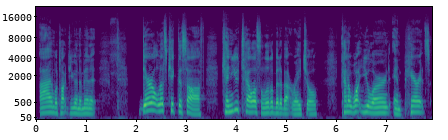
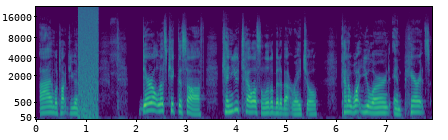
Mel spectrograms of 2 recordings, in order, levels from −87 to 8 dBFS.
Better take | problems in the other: first | audio cutting out; filled with static; at 1 s

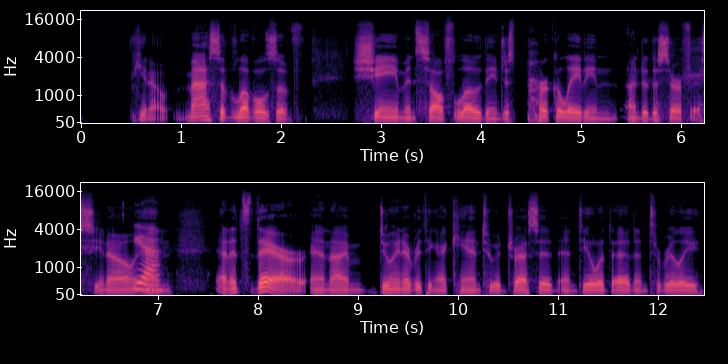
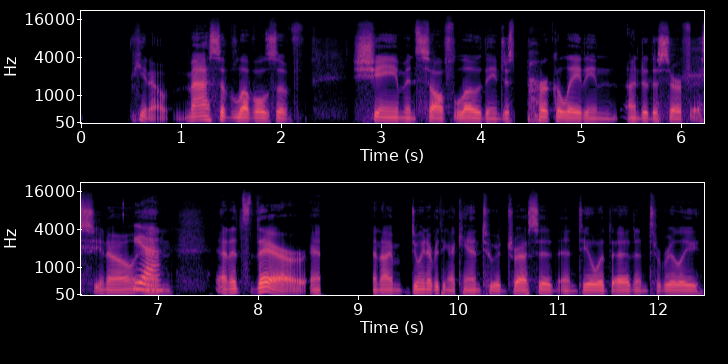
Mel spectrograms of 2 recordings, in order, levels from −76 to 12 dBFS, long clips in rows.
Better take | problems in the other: first | audio freezing; at 8.5 s for 0.5 s

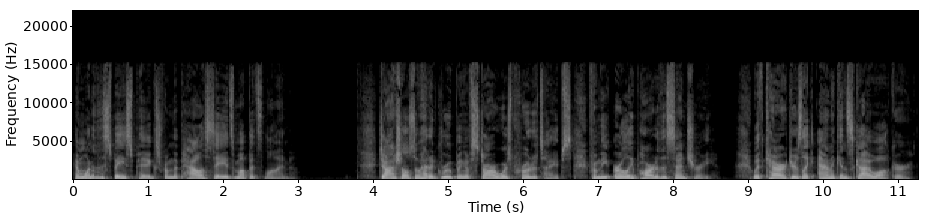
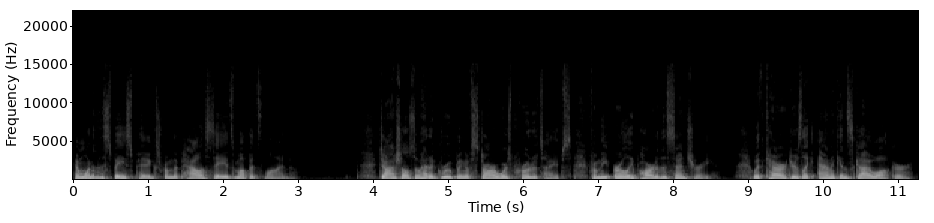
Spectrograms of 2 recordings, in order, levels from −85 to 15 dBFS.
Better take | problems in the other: first | muffled; very; fading above 1.5 kHz

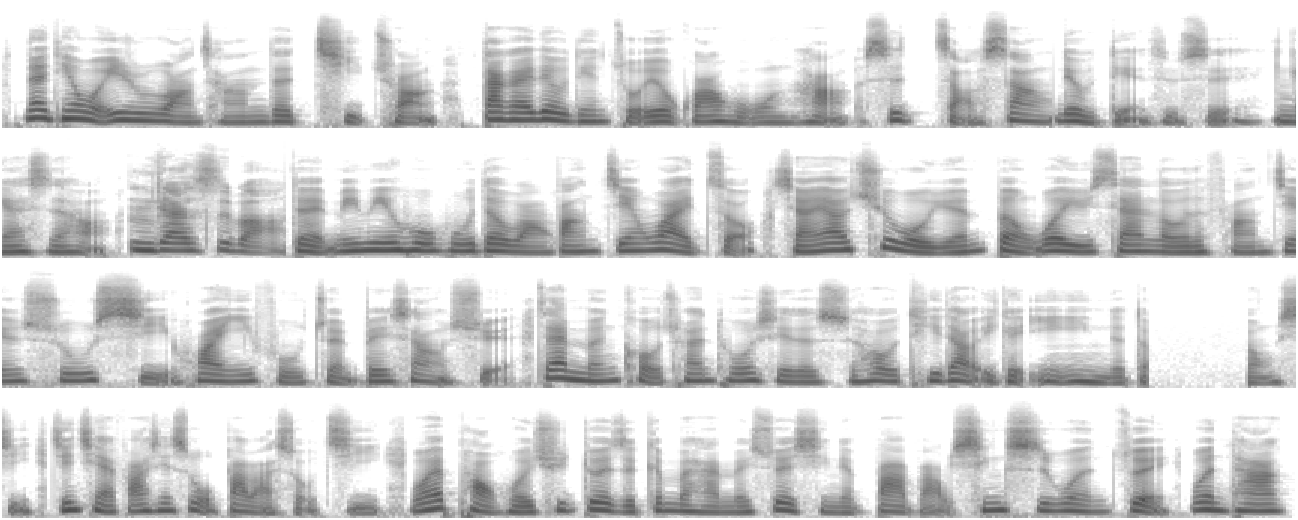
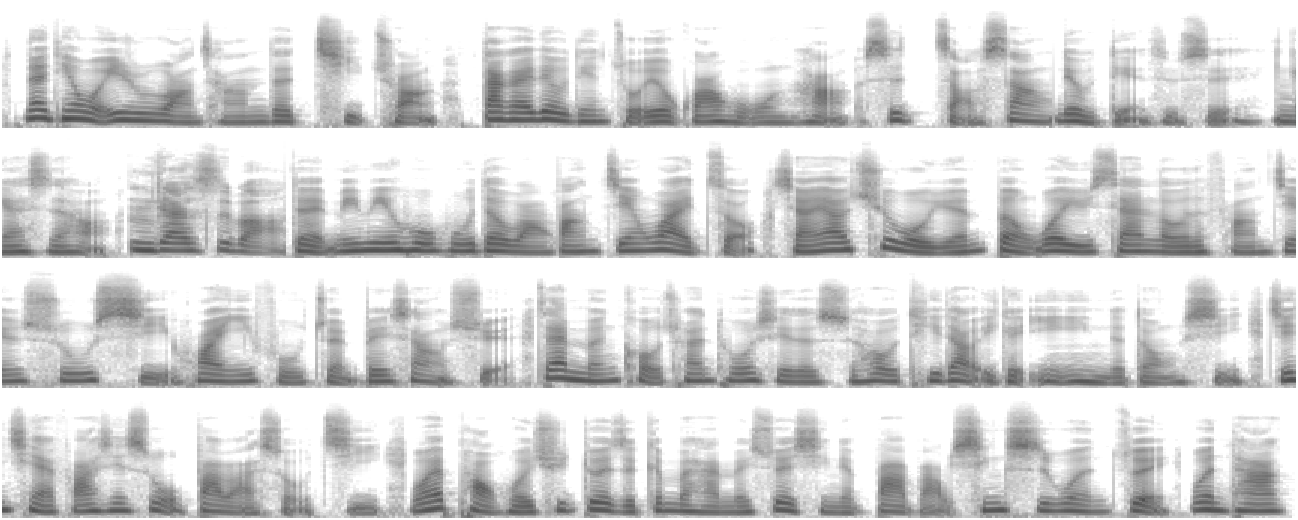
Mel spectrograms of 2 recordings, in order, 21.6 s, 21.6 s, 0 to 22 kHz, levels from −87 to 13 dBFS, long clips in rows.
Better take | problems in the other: second | audio freezing; at 16 s

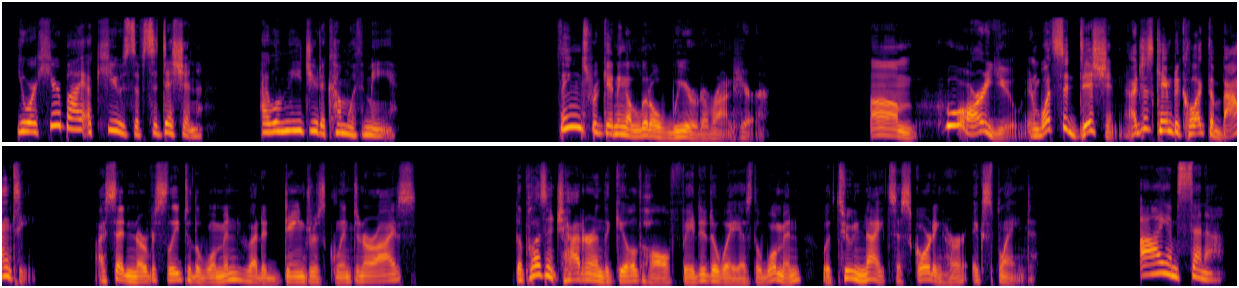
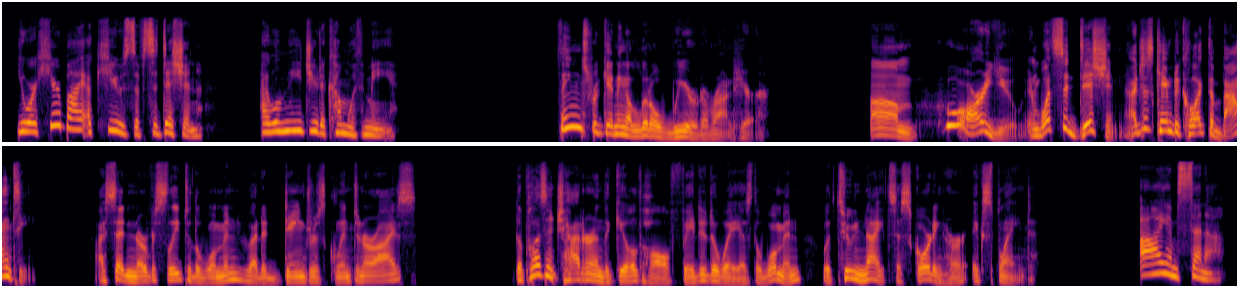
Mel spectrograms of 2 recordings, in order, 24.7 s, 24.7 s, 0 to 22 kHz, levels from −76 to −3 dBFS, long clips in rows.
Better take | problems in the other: neither | none

